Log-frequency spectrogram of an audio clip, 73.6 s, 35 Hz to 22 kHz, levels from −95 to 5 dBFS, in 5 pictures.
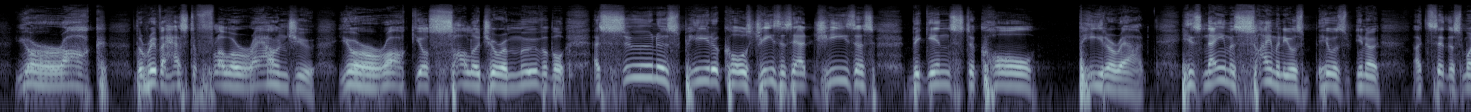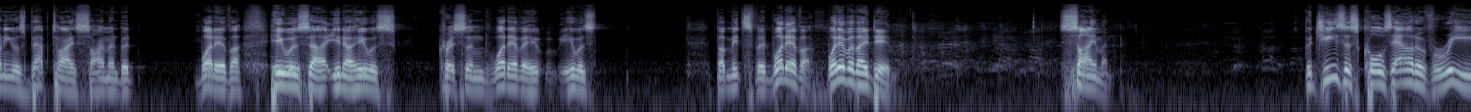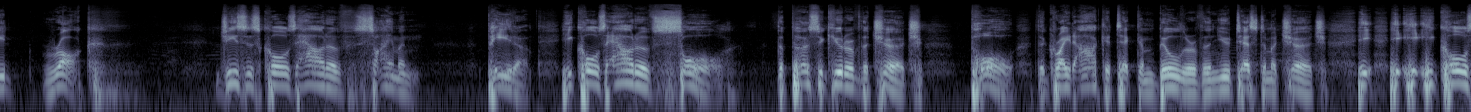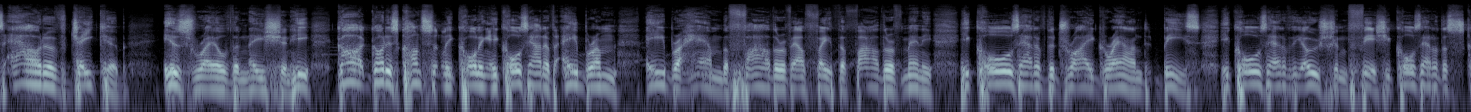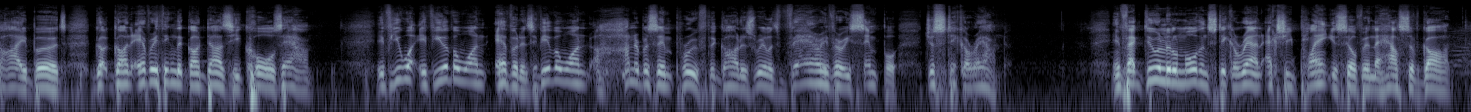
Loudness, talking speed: -29 LUFS, 170 wpm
